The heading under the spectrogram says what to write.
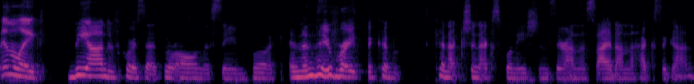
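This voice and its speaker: A woman talks in a normal speaking voice at a fairly low pitch, with lively intonation. Her pace is fairly quick, and her loudness swings widely. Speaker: teacher. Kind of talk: workshop presentation.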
